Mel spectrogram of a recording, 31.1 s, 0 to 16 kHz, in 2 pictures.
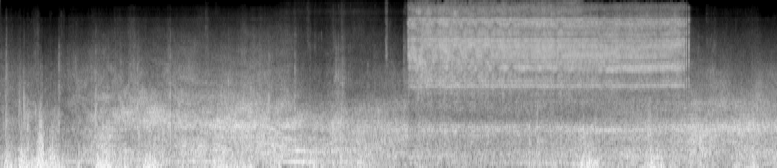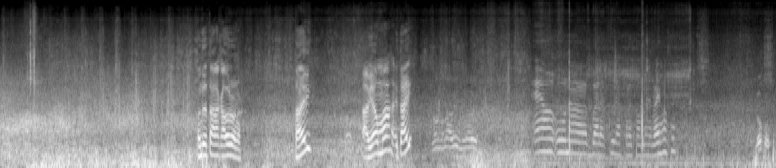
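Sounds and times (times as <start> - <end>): fishing reel ratcheting buzz: 8.1 - 13.8.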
